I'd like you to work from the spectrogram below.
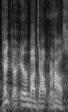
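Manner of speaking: grumbling old-man put-on voice; crotchety old guy. Dad telling teens about earbuds, crotchety old guy. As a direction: play the grouchy old dad. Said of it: "I'm the crotchety old guy".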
